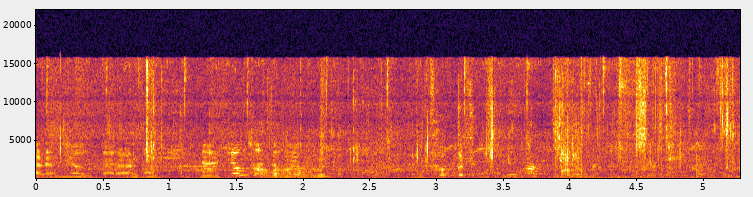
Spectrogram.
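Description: Adults chat quietly nearby outdoors.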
